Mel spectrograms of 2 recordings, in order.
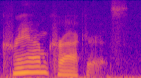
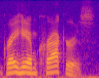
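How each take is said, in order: First: Graham sounds like one short syllable, gram. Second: Graham sounds like two words, gray and ham. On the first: This is how the speaker says it at home. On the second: This is how it is said in the Philippines.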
